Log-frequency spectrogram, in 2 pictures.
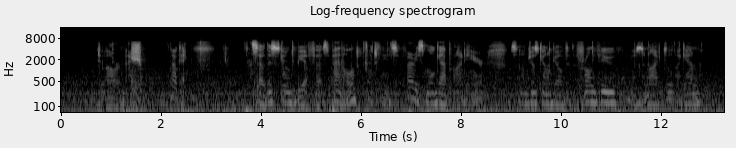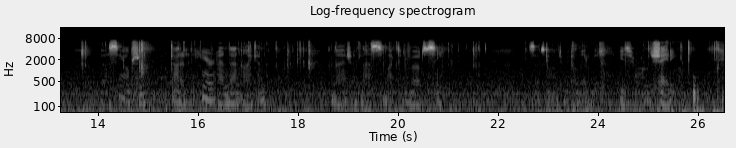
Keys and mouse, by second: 6.0 ctrl+Tab, 9.9 KP_1, 11.5 k, 17.9 right click, 18.2 ctrl+v, 19.3 middle click, 20.9 ctrl+v, 21.8 middle click.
